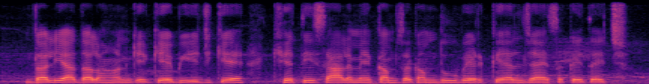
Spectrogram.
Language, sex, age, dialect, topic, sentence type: Maithili, male, 51-55, Southern/Standard, agriculture, question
